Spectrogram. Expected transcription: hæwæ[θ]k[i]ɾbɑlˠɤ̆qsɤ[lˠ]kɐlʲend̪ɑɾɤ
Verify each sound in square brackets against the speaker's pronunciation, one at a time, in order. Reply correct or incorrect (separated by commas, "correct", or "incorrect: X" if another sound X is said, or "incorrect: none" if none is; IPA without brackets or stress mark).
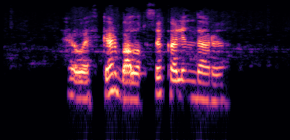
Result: correct, incorrect: æ, incorrect: none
